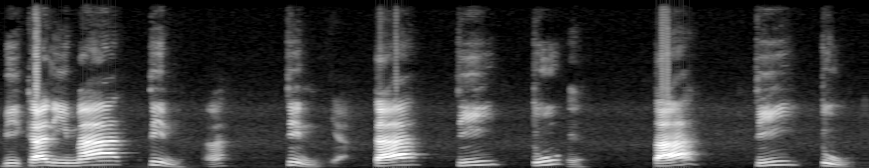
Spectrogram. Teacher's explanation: Kalau huruf zal tadi digigit sedikit atau dikeluarkan sedikit za, kalau huruf ta ya, dia ujung lidah bertemu dengan pangkal gigi seri atas. Ya, jadi gigi seri atas kedua ini ya pangkalnya di bagian dalamnya ya. · Jadi lidahnya ditaruh, ujung lidahnya ditaruh di pangkal gigi seri atas ya.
